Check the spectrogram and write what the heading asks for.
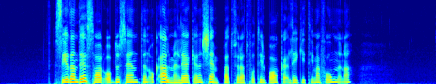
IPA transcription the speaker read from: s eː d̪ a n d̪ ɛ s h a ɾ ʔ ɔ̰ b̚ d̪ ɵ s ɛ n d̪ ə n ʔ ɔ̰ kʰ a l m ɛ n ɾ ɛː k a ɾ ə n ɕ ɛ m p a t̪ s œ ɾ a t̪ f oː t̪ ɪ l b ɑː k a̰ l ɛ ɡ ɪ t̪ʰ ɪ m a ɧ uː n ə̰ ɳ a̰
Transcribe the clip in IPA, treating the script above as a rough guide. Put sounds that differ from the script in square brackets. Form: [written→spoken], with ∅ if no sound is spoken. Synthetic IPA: s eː d̪ a n d̪ ɛ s h a ɾ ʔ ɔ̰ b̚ d̪ ɵ s ɛ n [d̪→t̪] ə n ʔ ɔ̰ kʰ a l m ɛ n [ɾ→l] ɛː k a ɾ ə n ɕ ɛ m p a t̪ [s→f] œ ɾ a t̪ f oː [t̪→t̪ʰ] ɪ l b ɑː k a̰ l ɛ ɡ ɪ t̪ʰ ɪ m a ɧ uː n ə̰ ɳ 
